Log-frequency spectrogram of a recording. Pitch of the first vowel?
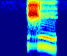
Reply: falling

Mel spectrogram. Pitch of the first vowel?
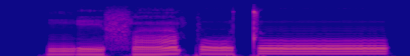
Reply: low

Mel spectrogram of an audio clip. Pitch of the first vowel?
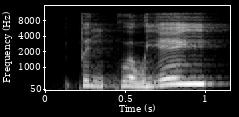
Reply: low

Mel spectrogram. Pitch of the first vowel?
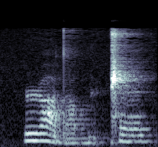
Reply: falling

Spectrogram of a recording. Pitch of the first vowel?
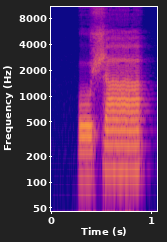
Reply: low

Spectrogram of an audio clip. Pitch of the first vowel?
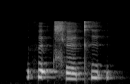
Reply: high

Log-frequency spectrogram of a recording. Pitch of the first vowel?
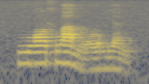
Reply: high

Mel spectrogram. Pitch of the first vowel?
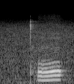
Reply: rising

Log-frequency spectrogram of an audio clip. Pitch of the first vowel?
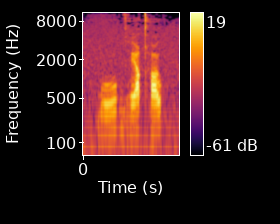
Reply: rising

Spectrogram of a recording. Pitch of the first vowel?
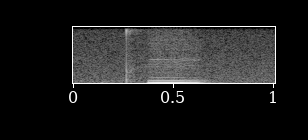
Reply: high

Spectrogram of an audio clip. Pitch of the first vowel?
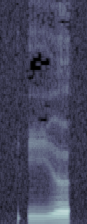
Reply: low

